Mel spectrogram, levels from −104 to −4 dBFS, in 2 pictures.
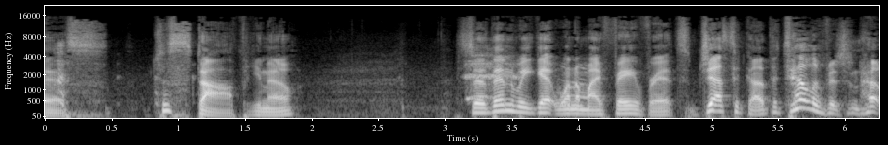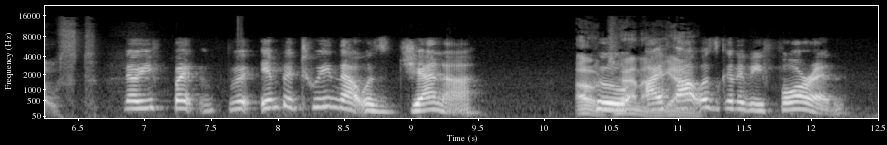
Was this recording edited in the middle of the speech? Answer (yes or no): no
